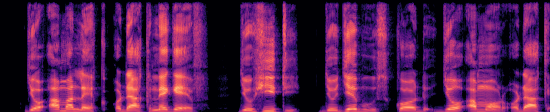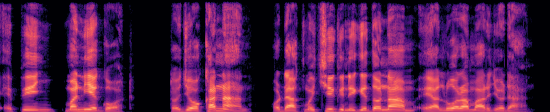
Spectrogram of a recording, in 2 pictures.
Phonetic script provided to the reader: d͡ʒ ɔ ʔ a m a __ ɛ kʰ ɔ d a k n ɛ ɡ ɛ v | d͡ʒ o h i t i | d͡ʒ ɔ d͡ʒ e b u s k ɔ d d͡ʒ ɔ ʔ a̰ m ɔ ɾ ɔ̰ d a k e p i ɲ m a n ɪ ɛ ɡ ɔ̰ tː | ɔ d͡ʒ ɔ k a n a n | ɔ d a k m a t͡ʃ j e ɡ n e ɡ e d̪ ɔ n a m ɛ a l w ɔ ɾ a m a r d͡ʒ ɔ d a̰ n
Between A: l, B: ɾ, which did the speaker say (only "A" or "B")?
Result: A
